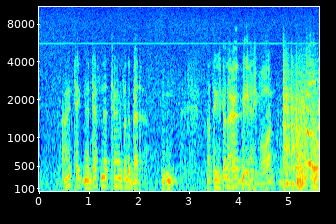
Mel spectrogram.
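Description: A man speaks in a firm voice, up close.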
